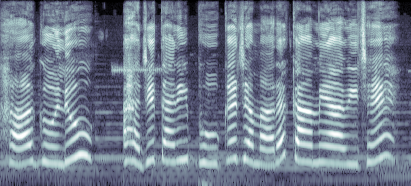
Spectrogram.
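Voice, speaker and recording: A woman's voice: very high voice, slow pace, a bit bright, soft background music, voice pushed up, heavily acted. A woman voicing a polite, brave little girl in a children's cartoon story, earnest and pleading in manner. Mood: cheerful, earnest.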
